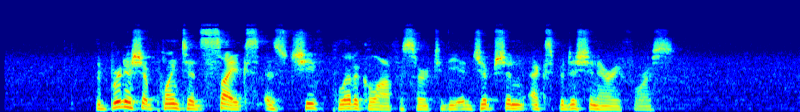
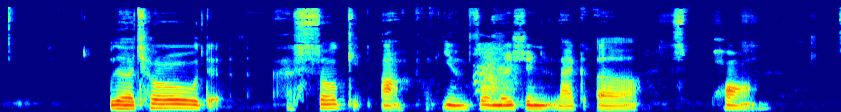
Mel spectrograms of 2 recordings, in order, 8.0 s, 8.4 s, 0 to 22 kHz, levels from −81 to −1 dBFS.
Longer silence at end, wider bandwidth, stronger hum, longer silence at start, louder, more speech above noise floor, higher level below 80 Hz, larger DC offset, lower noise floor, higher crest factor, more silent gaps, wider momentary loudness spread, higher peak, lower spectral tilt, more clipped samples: first, 1.3 s vs 0.8 s; second, 9.2 kHz vs 16.5 kHz; neither; second, 0.95 s vs 1.1 s; second, -23 LUFS vs -19 LUFS; second, 35 dB vs 53 dB; about the same, -60 dBFS vs -60 dBFS; neither; second, -58 dBFS vs -71 dBFS; about the same, 20 dB vs 18 dB; neither; about the same, 13 LU vs 14 LU; about the same, -4 dBFS vs -2 dBFS; about the same, -5.5 dB/octave vs -5 dB/octave; neither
